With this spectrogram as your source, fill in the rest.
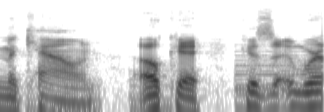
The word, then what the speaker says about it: McCown: So is it McCown or McCoon? I've pronounced it McCown.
